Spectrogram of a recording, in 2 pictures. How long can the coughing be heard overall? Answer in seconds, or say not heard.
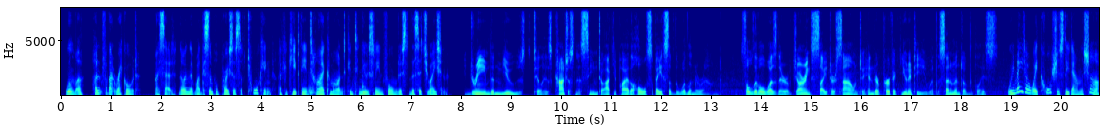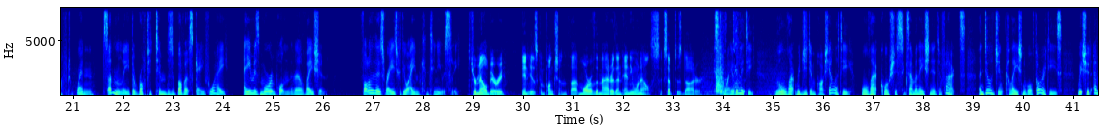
2 s.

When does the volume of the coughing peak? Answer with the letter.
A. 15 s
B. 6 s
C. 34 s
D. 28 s
C.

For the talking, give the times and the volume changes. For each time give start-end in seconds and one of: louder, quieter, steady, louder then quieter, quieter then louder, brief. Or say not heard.
0.1-26.1 steady
26.8-41.4 steady.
